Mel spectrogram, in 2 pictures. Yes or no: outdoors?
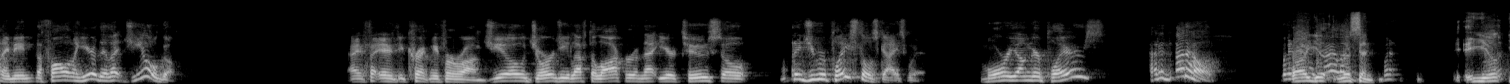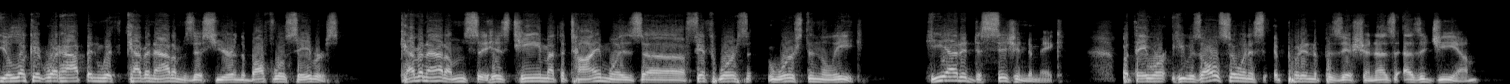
no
